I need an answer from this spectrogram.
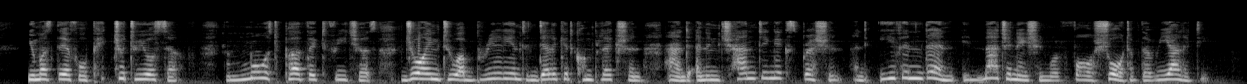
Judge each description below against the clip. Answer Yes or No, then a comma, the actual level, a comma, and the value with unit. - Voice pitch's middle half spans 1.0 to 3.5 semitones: No, average, 4.3 semitones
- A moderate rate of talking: Yes, average, 150 wpm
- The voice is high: Yes, high, 225 Hz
